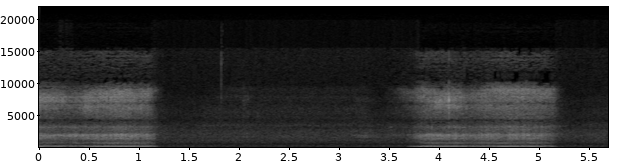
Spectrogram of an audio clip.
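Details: Person snoring, attributed to eating chocolates: two loud, buzzing snores on the in-breath, roughly 1.5 seconds each, separated by quiet; ordinary snoring.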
